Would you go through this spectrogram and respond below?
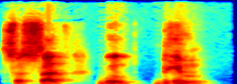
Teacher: the second letter in that compound consonant is aspirated one, just the same as dhana. That the is the same the here.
